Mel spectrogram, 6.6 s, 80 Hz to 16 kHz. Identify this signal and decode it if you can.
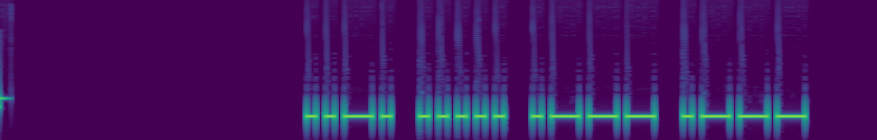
Morse code, heard as a keyed tone, about 17 wpm, 700 Hz. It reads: F5JJ
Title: DXCC-100 Call Signs - 4 Characters - Repeated 3x - 17wpm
